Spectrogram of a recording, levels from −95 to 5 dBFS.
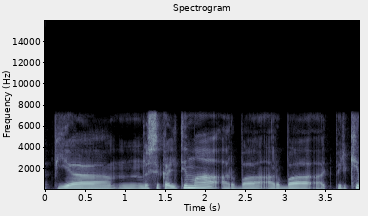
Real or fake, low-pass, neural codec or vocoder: real; 7.2 kHz; none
